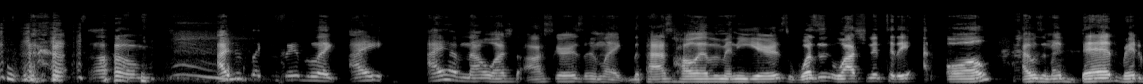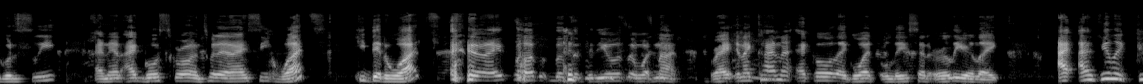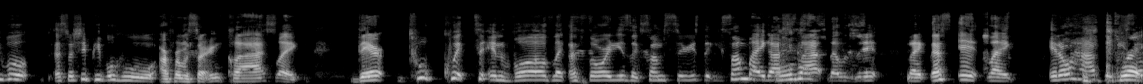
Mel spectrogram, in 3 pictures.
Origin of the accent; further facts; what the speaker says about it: New York City, New York, United States; accent: very mixed Caribbean; also born or lived in Guyana / Barbados; Guyana, Barbados, and I was raised in Brooklyn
